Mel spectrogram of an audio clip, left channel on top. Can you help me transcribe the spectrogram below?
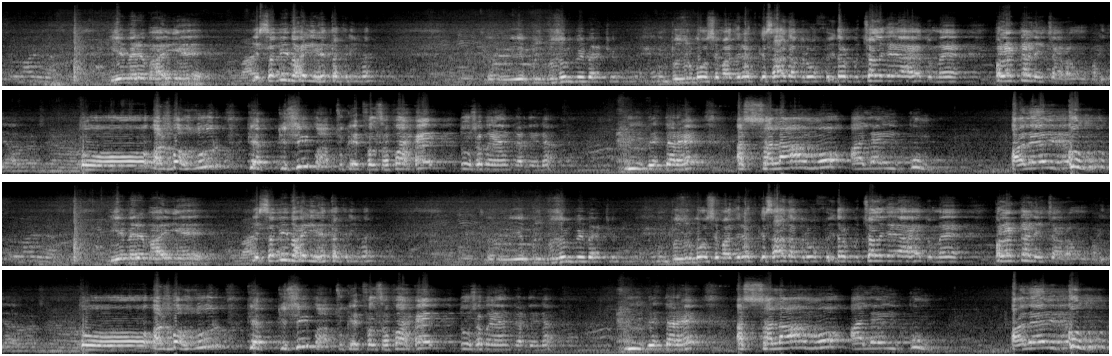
یہ میرے بھائی ہیں، یہ سبھی بھائی ہیں تقریباً، یہ کچھ بزرگ بھی بیٹھے ہوئے ہیں، بزرگوں سے معذرت کے ساتھ اب رخ ادھر کو چل گیا ہے تو میں پلٹنا نہیں چاہ رہا ہوں بھائی۔ تو عرض بحضور کہ کسی بات، چونکہ ایک فلسفہ ہے تو اسے بیان کر دینا بہتر ہے۔ السلام علیکم، علیکم،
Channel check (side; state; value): both; normal; correlation 0.54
